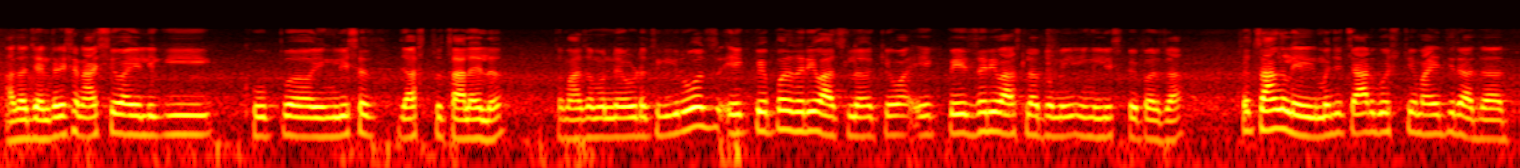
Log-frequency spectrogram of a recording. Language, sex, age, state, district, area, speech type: Marathi, male, 30-45, Maharashtra, Nanded, rural, spontaneous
